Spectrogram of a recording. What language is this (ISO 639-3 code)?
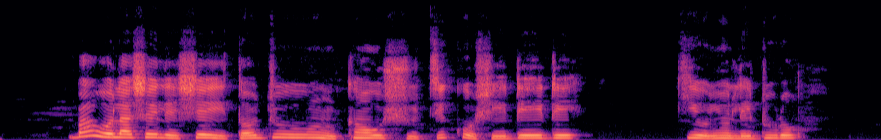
yor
